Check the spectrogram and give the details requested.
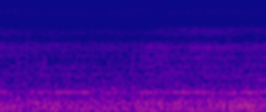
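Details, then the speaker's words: Fresenius Kabi Agilia VP volumetric infusion pump, patient disconnected, bolus button held to prime the IV set until no air bubbles remain: steady low mechanical whirring of the pump motor running continuously during priming. "So what we'll do, we will press the bolus button, and you can see the drips here, and also the set is being primed. So we will prime it until there are no air bubbles"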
